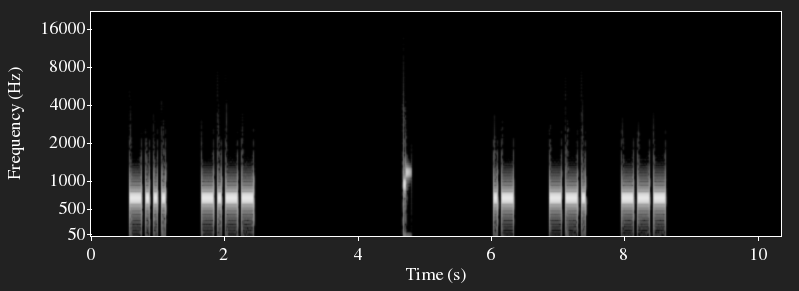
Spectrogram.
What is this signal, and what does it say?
Morse code, heard as a keyed tone, about 20 wpm, spaced as for 11 wpm, 700 Hz. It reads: BY AGO
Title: 3x Character Spacing - Top 500 Words - 20wpm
